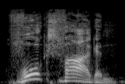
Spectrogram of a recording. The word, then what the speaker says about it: Volkswagen: And by the way, Volkswagen is pronounced Volkswagen.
